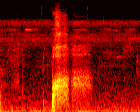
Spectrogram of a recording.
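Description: A second man answers calmly in a low voice, close by.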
